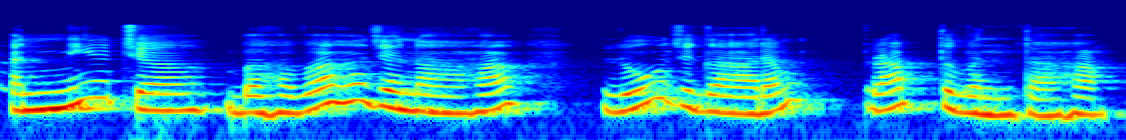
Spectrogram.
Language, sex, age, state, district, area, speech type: Sanskrit, other, 30-45, Rajasthan, Jaipur, urban, spontaneous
